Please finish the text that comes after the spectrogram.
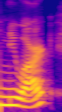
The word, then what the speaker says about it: Newark: So I live in Newark, Delaware, which is spelled like Newark, New Jersey, but it's actually Newark because when they made the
